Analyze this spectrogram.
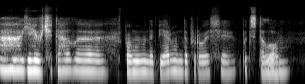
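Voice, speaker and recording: A woman at a very slow pace, dry, close sound with no echo. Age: 20s. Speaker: student journalist under house arrest. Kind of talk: audio diary. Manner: hesitant, many fillers.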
